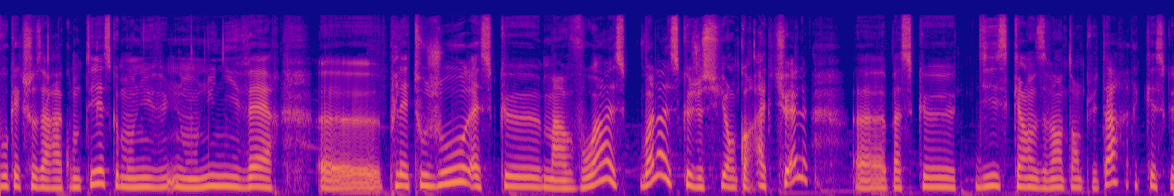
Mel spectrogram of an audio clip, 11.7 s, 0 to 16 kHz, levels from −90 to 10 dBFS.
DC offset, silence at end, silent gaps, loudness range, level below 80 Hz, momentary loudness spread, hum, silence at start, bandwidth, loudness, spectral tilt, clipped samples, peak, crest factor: under 0.1%; 0 s; none; 3 LU; -54 dBFS; 6 LU; none; 0 s; 12.5 kHz; -24 LUFS; -5.5 dB/octave; under 0.1%; -8 dBFS; 16 dB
